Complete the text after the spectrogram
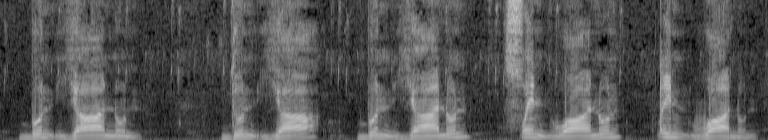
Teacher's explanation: ان 4 کلمات میں غنہ نہ کریں۔ دنیا، بنیا، تو اس طریقے سے اس کی آواز نہیں آنی چاہیے۔ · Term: اظہار مطلق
